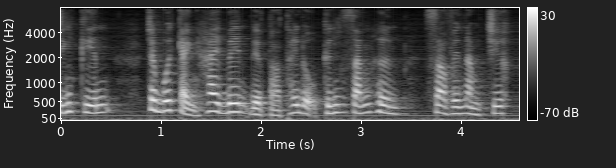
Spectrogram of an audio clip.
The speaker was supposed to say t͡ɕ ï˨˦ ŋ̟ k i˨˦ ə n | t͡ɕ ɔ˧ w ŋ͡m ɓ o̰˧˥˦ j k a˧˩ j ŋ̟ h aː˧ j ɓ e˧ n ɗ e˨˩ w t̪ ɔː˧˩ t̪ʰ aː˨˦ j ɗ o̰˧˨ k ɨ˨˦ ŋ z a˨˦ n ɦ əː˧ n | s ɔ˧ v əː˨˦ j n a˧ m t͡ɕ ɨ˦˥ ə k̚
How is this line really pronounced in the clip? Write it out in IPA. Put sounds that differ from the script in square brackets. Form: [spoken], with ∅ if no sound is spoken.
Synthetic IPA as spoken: t͡ɕ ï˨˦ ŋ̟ k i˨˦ ə n | t͡ɕ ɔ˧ w ŋ͡m ɓ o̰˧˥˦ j k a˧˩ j ŋ̟ h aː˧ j ɓ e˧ n ɗ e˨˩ w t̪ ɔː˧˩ t̪ʰ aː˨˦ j ɗ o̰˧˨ k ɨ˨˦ ŋ z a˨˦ n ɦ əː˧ n | s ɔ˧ v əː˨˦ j n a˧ m t͡ɕ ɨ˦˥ ə k̚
